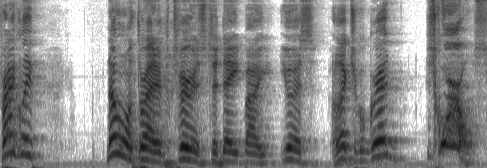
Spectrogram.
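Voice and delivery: loud, very high, made-up official voice. Quoting a former NSA deputy director on grid threats: John Inglis impression. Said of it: "my very best John Inglis impression".

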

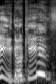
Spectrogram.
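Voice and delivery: cheery, slow, loud voice.

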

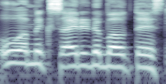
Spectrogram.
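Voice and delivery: put-on, sarcastic, mocking, mimicking eager enthusiasm. Mocking players who were excited about the card: imitating excited players. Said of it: "Look, I sound like you".

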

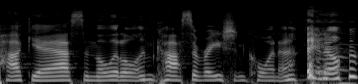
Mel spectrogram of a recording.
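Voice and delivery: put-on deliberate Boston accent. Joking about an evil guy, a line in a put-on boston accent. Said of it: "I feel like my Boston accent is getting better and worse at the same time".

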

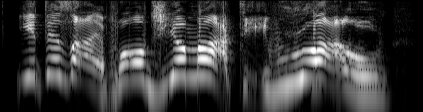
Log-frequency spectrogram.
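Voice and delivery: bad Russian accent, loud, booming and slow. Imitating an actor's Russian accent as the Rhino: Paul Giamatti's bad Russian accent. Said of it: "his Russian is this".

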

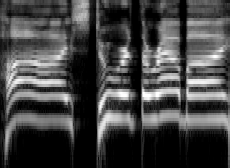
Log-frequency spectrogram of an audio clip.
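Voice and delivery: very high, very slow, stretched out. A rabbi greets a family at the door, done as a Rabbi Stuart Federow impression. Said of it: "I'll do my Federow impression for you".

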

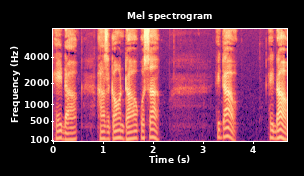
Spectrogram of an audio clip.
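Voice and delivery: distinctive laid-back, relaxed voice. Imitating a former coworker's greeting: imitating a coworker's voice. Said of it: "this guy had this voice like".

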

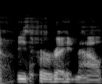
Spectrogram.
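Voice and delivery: plain

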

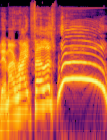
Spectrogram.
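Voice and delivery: loud, high mock bro cheer whoop.

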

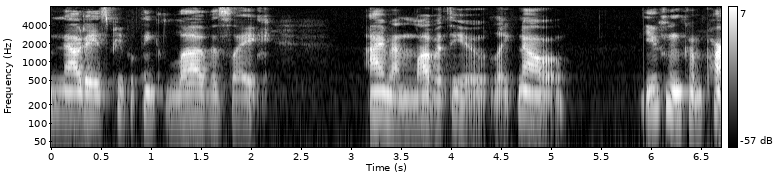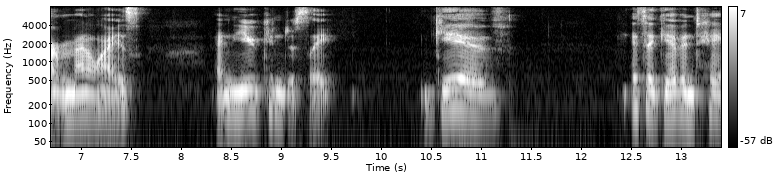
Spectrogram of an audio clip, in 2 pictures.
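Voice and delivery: on the verge of crying, choking up. Sharing her feelings in conversation, about to cry. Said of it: "I'm sorry. I'm gonna cry".

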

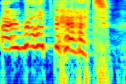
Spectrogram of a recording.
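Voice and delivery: very high, thrilled, excited outburst. Retelling a critic standing up in a screening room: imitating an excited Roger Ebert. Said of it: "he was all excited".

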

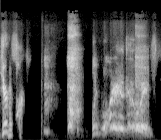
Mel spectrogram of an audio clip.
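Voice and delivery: very high, slow, drawn-out exasperated furious yell. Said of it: "I'm like".

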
